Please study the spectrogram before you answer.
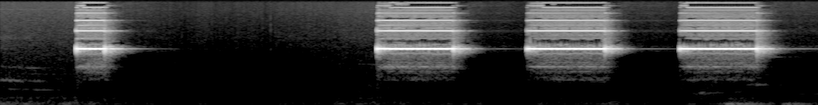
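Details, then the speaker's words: X-Sense wireless interconnected smoke and carbon monoxide detector, newly mounted, test button pressed beside a decibel meter: one short high beep, a pause, then three loud even high-pitched beeps about a second apart; working test alarm, very loud. "as you see there it gets very high and it is very loud"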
